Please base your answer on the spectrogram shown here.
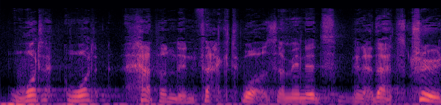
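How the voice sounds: A man speaks at a moderate pace and a medium pitch with ordinary pitch variation. Audible room echo surrounds his voice.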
